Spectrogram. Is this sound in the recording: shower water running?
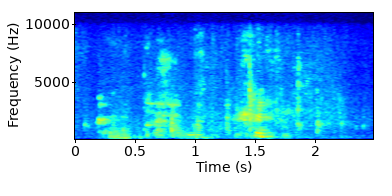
no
